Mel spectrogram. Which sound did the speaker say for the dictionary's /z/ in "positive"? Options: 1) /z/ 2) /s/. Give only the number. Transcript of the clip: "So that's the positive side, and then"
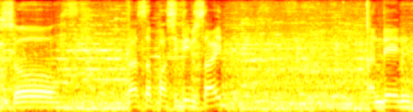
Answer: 2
